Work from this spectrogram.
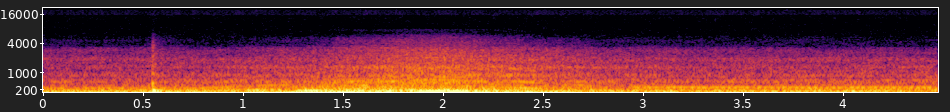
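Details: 2005 BMW 530i after the idle control valve was replaced to cure a rough idle: the engine blips up briefly, then settles into a steady, even low idle with no stumbling or misses.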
